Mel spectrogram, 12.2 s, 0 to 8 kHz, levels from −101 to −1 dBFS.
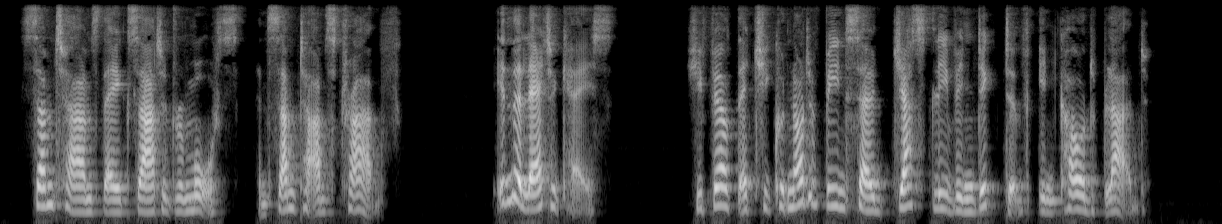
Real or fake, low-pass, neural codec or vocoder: real; 7.2 kHz; none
